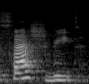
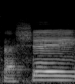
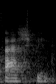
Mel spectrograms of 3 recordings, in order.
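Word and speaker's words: Seche Vite: So the Sash Vite top coat is, some people in the industry call it sachet and all that, but it's actually called Sash Vite.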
